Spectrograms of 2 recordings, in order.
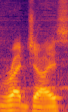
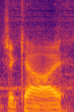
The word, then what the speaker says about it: Regice: It's not REGICE, it's Jakai.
